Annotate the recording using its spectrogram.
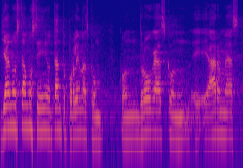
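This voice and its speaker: A preacher acting out a gruff prison director, higher than his own talk, blunt and then pleading. Recorded with a long hall reverb. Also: steady tone, a little slow, a bit bright. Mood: apologetic. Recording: echoey church hall, faint noise.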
